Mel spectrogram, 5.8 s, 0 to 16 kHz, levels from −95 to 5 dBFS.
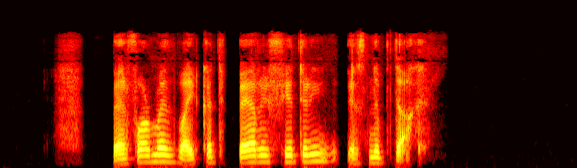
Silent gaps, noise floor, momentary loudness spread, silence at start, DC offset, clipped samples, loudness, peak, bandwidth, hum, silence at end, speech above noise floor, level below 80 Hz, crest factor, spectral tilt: none; -86 dBFS; 17 LU; 0.6 s; under 0.1%; under 0.1%; -19 LUFS; -2 dBFS; 8 kHz; none; 1.5 s; 68 dB; -64 dBFS; 18 dB; -4 dB/octave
